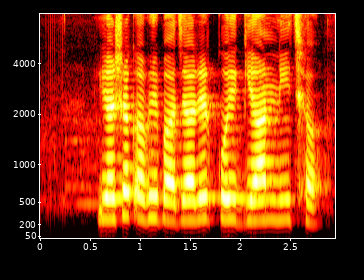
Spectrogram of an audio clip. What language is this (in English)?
Magahi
